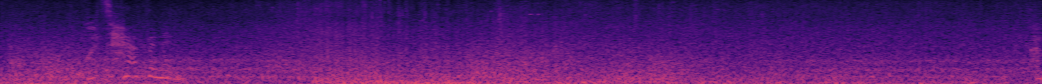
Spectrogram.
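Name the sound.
thunderstorm in the video game Life Is Strange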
